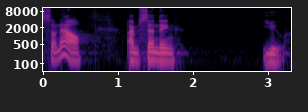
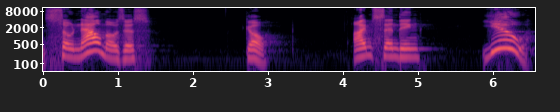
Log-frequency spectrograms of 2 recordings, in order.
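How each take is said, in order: First: "So now … I'm sending you" falling to quiet; quiet understated take. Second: "So now" and "you" ringing out loud and high; loud climactic take. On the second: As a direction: call out "So now … you" with full force. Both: Shown as a demonstration. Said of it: "And God says".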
